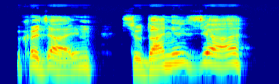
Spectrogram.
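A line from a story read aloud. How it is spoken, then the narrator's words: Pleading from behind. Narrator (Russian): взмолился из-за его спины управляющий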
